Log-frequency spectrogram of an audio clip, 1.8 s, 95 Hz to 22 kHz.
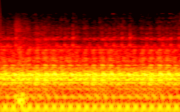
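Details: Old Sears Craftsman 23-inch two-speed scroll saw, under restoration, switched on: steady, even hum with fixed midrange tone, no knocks or rattles, blade not wobbling; runs smoothly and sounds healthy.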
